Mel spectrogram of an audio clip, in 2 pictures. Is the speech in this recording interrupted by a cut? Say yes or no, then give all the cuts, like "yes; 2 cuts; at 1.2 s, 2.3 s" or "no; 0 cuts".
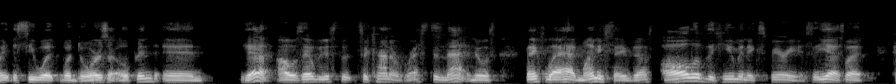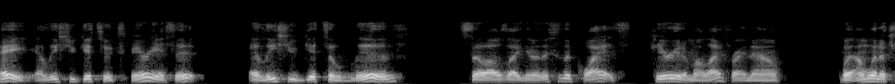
yes; 2 cuts; at 6.5 s, 8.4 s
